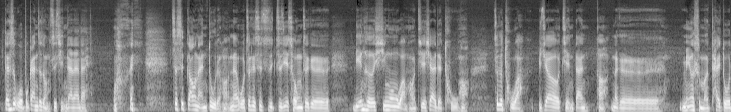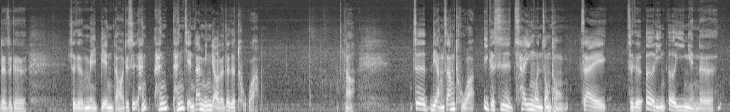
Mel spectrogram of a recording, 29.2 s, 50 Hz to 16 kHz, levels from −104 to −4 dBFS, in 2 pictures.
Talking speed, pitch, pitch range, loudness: 220 characters per minute, 110 Hz, 95-135 Hz, -14 LUFS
